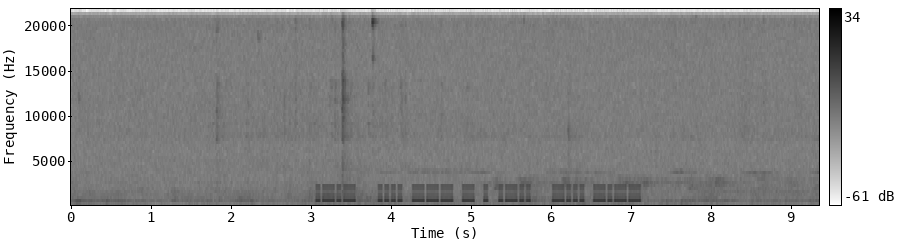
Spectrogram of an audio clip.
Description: Morse code (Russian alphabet), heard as a keyed tone, hand-sent with a paddle, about 29 wpm, 740 Hz, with the noise of a subway station. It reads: Я ХОТЕЛ БЫ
